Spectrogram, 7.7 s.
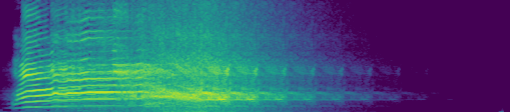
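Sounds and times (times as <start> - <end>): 
person screaming: 0.1 - 5.3.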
